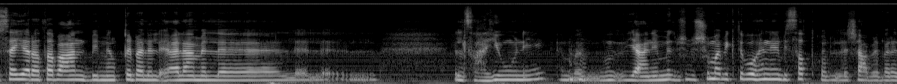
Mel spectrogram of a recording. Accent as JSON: {"language": "Arabic", "country": "Syria", "said": "نحن السوريين بنعرف انه الارهاب مقلودين وعصف ببلدنا للأسف"}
